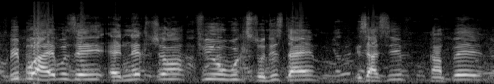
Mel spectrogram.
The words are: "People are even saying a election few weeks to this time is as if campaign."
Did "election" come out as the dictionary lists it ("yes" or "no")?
no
